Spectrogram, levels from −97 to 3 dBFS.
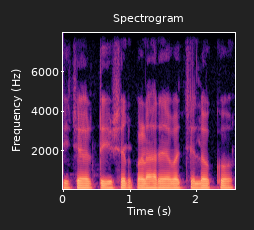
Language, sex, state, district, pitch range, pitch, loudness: Hindi, male, Chhattisgarh, Kabirdham, 105-110 Hz, 110 Hz, -16 LUFS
